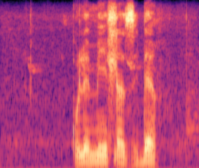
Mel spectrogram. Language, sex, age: Xhosa, male, 22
